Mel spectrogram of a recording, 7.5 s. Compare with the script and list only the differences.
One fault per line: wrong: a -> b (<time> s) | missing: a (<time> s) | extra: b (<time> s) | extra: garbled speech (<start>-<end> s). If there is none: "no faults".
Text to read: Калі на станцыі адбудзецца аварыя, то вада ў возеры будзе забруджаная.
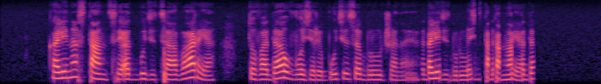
extra: garbled speech (5.3-6.7 s)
